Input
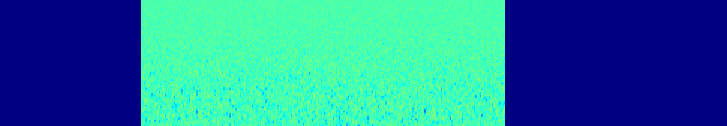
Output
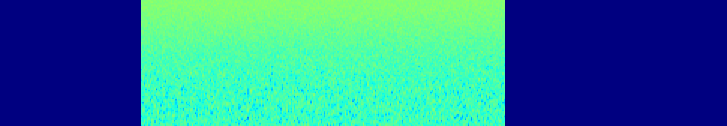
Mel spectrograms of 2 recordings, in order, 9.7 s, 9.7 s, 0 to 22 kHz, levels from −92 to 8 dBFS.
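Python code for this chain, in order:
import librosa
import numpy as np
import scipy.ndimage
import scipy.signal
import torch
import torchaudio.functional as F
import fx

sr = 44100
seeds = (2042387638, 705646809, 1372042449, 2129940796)

y = fx.high_shelf(x, sr, hz=5900.0, db=9.5)
y = 10.0 ** (-21.5 / 20.0) * np.tanh(y / 10.0 ** (-21.5 / 20.0))
y = y * 10.0 ** (3.0 / 20.0)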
